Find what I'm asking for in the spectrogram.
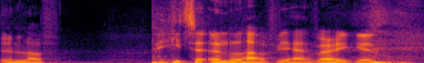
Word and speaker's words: Ndlovu: Peter I, Peter Ndlovu, I only knew from like Champ Man when I was really young, and before you know how to pronounce that, you're saying Unlovu.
